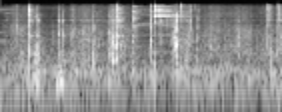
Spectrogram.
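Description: Cut steel bicycle spokes clinking and jangling against each other and the hub motor's flange as they are worked out of the hub by hand: a string of irregular light metallic clicks.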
